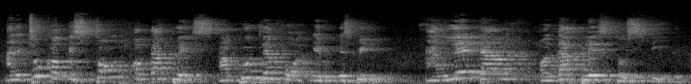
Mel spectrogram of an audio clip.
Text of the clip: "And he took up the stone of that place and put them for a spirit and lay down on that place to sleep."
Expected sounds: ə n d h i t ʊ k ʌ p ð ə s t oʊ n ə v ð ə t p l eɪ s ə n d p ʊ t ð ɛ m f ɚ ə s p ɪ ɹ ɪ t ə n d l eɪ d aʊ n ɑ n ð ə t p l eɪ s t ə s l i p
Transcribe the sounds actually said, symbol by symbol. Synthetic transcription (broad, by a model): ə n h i t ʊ k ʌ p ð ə s t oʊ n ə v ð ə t p l eɪ s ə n p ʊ t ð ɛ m f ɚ ə s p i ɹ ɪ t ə n l eɪ d aʊ n ɑ n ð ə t p l eɪ s t ə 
